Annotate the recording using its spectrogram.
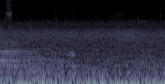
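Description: Uneven low rumble of wind buffeting the microphone in the open, with a faint voice near the start.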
